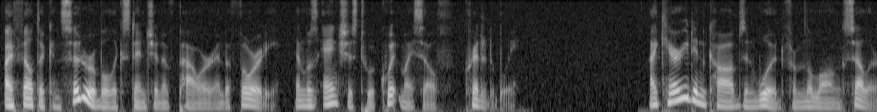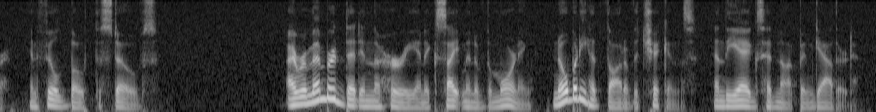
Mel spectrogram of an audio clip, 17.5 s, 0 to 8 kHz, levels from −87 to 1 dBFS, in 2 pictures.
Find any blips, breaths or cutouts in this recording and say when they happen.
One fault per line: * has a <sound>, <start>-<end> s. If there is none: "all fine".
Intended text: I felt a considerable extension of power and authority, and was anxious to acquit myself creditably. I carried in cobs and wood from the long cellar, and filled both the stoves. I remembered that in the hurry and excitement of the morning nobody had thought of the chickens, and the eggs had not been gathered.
all fine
